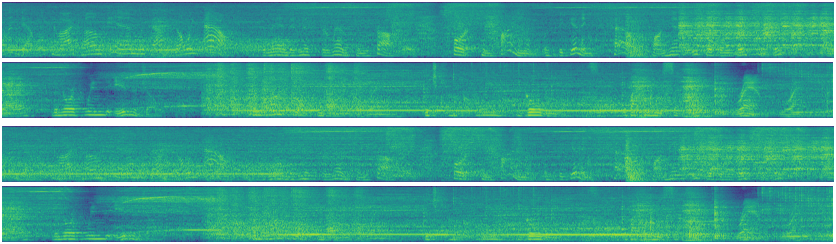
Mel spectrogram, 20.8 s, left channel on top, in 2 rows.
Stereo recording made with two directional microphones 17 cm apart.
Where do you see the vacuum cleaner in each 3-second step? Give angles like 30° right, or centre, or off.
40° right, 40° right, 40° right, 40° right, centre, 10° right, 30° right.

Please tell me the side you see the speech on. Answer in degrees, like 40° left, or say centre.
20° left.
